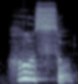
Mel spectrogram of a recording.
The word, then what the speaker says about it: russo: Russo, russo, russo. Lembre-se que o R em começo de palavras é pronunciado com a letra H no inglês. Russo.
